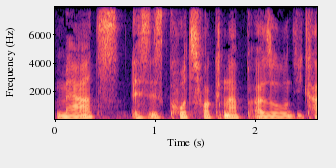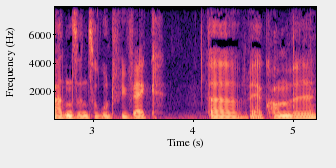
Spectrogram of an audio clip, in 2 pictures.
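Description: Speaking at a fairly slow pace, the man uses a medium pitch and ordinary pitch variation. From East Germany, Brandenburg near Berlin. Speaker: musician and record producer. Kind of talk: radio interview. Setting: studio. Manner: halting, many fillers.

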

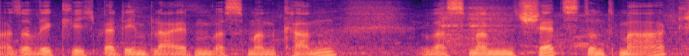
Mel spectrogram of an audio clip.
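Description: A man at medium pitch with an Austrian accent and fairly even intonation, against noticeable background noise. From Austria, Weinviertel (Lower Austria). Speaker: novelist and poet. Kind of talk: interview. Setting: café.

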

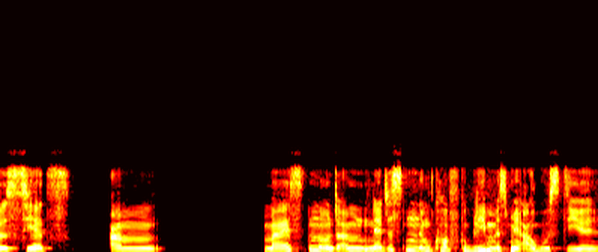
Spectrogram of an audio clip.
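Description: A woman with a fairly high voice talks at a very slow pace, pausing long and often. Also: ordinary pitch variation. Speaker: caller.

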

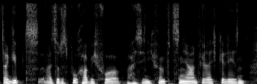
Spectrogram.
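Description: A woman speaks with a dark, mellow tone at a fairly low pitch. Her intonation stays fairly even. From eastern Germany, Brandenburg. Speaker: novelist. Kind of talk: interview and reading aloud. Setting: radio studio.

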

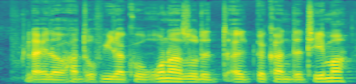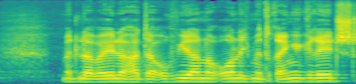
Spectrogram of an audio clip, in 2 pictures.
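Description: This man talks at a very fast pace. His medium-pitched delivery is monotone and flat. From Uckermark, Brandenburg. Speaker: volunteer fire brigade chief and paramedic. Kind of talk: casual interview.

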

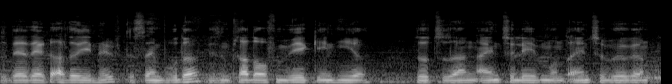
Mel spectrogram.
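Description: Over noticeable background noise, a man speaks at a fairly low pitch in a monotone, flat intonation. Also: moderate pace. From Berlin. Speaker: interpreter for the shop owner. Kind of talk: interview.

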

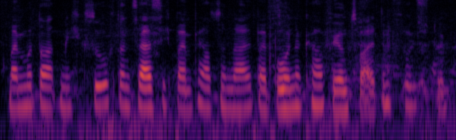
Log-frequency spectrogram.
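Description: A woman keeps a moderate pace while noticeable noise sounds in the background. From Berlin (Wannsee). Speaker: eyewitness, gardener's daughter. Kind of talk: casual conversation.

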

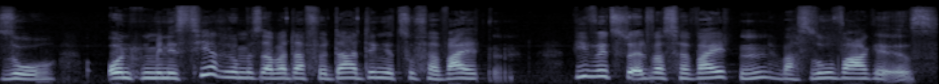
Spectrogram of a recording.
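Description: A woman with an ordinary speaking voice talks at a moderate pace with a fairly high pitch. Her intonation is fairly even, and the sound is dry and close with no echo. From northern Germany. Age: 20s. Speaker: journalist and author. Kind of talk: casual chat.

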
